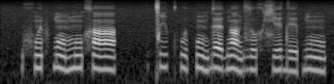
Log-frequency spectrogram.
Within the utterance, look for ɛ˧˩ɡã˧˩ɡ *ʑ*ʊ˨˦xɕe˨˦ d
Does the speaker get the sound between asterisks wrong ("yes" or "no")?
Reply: yes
